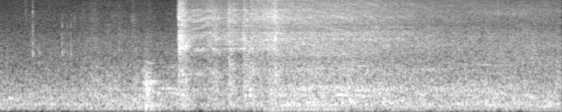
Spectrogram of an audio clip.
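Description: Cadillac Escalade's engine starting, about a second and a half in, then running steadily, with a knock just before it catches.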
